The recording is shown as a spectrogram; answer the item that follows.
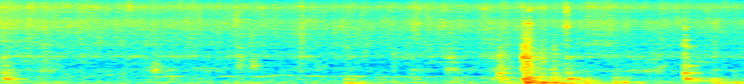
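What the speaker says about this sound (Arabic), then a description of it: "كنخلط مزيان حتى هذا العدس وكنخليه حتى هو" Lentils frying with onion in a pan, a constant sizzling hiss with intermittent scraping and clinks as they are stirred, close up, including one louder knock near the end.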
